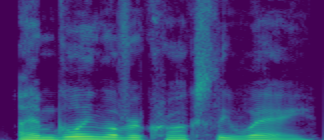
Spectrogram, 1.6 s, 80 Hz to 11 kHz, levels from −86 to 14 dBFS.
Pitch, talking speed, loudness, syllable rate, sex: 145 Hz, 220 wpm, -16 LUFS, 5.6 syllables/s, male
